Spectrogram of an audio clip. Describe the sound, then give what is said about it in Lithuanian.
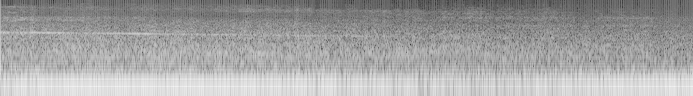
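An aircraft flies past in the EuroFly flight simulator game. A steady, loud low rumble carries a thin whining tone that slowly drops in pitch, with no talk over it. “Nu jau girdim, kažkas atskrenda. Nu praskrisk.”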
